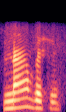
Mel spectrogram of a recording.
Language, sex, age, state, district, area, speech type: Sindhi, female, 45-60, Delhi, South Delhi, urban, conversation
